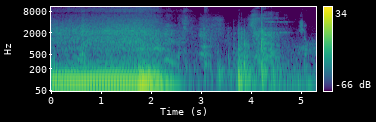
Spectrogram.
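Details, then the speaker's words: Honda K20A2 Type S swapped into EK Civic, first start after fixing a rotten fuel line: catches and holds steady even low drone about two seconds; clean healthy first start. "the motors in and it starts and runs so that's pretty good"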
